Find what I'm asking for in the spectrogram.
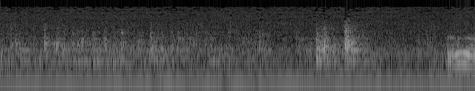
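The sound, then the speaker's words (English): A pass key working an apartment door lock, then the door opening: a couple of faint, quick clicks in the middle over a steady background hiss. “Let's see if that pass key works.”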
